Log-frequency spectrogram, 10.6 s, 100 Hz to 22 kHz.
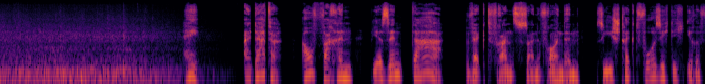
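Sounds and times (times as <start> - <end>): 
train rolling along its rails with rattling clatter: 0.0 - 3.4
speech: 2.8 - 3.1, 3.7 - 10.5.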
